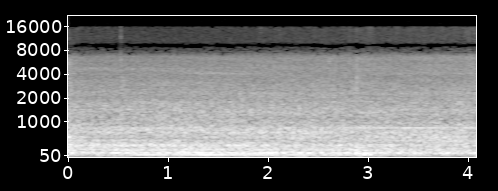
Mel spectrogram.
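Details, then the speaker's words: New Silvercrest PD-8871 portable air conditioner, 7000 BTU, R290, about 785 W, running at around 78 W before reaching cooling mode: quiet steady low hum with soft airy hiss, no rattle or knock; not silent, no adjustment; normal compressor running. "Din păcate nu este silențios nu are nici un fel de altii de reglaj"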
